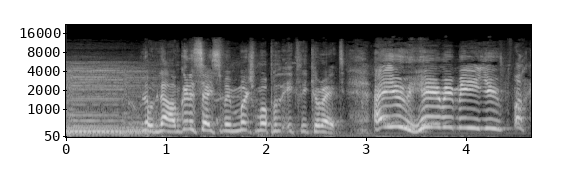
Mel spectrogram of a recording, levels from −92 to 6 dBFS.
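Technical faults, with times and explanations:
0.82 s, 2.00 s and 3.92 s, compressed frames skipped: whole blocks of the coded stream never reached the output, either missing from the file or rejected by the decoder as damaged, so playback jumps ahead. The first jump loses roughly 70 ms, the other two roughly 30 ms each, which fits about two and then one 32 ms frame.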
